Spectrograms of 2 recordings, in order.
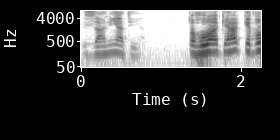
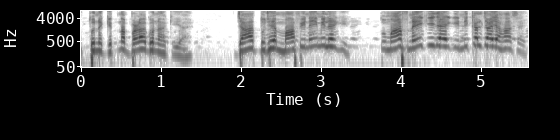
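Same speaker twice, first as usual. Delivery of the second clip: higher, louder angry shout driving her out; furious dismissal; 6 semitones higher, 5 dB louder than usual. Acted. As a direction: order her out in a blazing rage. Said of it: "غضب و جلال میں آ گئے".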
